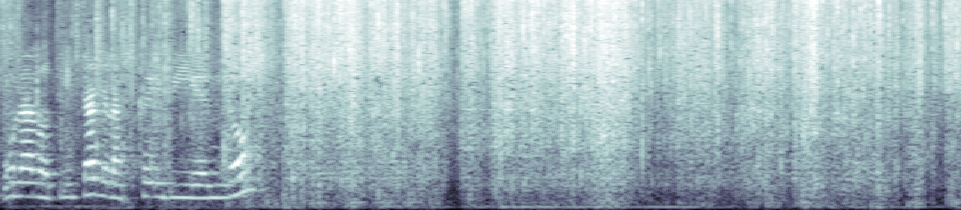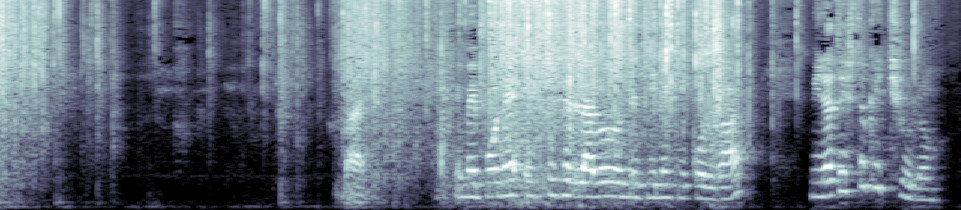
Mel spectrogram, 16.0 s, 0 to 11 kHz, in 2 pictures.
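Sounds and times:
wrapping crinkling and rustling: 0:00.0 - 0:15.8.

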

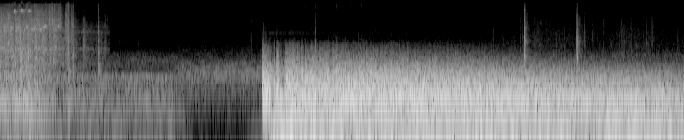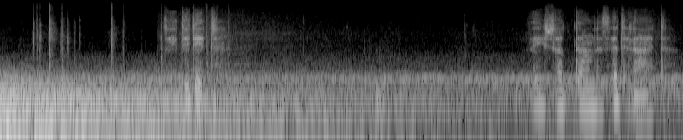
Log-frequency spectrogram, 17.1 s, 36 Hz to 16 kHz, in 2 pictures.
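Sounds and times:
deep rumbling boom: 0:03.3 - 0:14.7
faint clicks and crackles: 0:06.3 - 0:17.0.

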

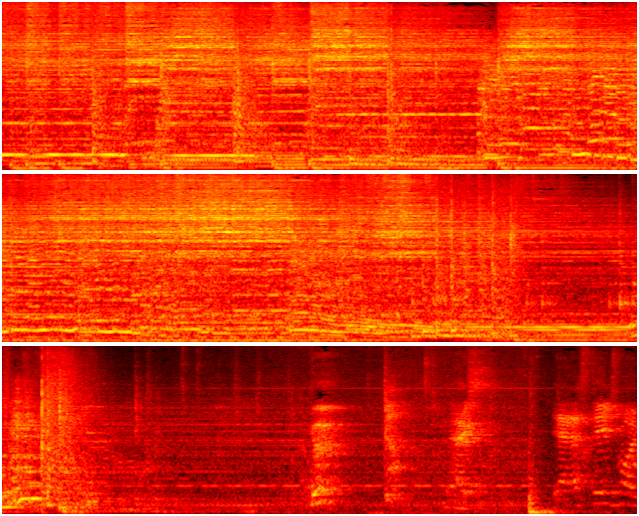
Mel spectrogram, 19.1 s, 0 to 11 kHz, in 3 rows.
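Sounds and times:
live rock band playing: 0:00.0 - 0:15.2.

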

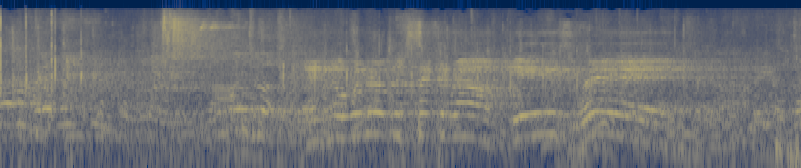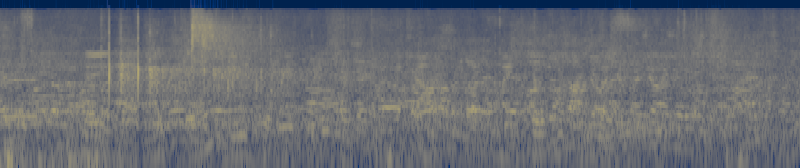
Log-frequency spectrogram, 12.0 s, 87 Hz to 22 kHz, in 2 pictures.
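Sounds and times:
overlapping voices talking: 0:00.0 - 0:12.0.

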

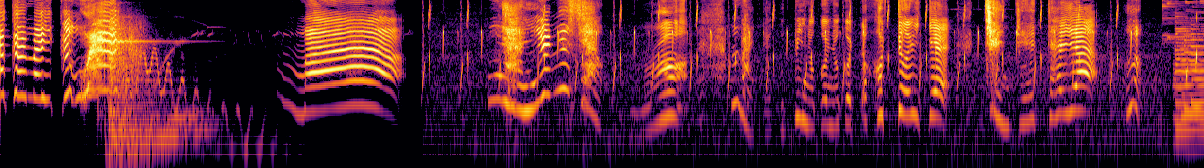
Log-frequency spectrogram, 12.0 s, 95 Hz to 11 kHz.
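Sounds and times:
cartoon boing spring effect: 0:01.1 - 0:02.8.

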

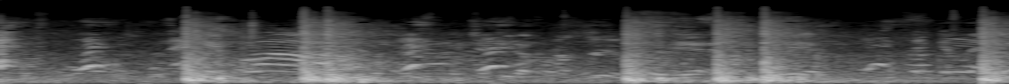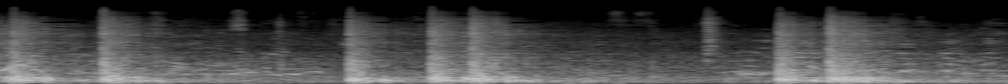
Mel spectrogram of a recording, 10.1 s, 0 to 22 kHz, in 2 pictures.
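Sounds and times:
fireworks bangs: 0:00.8 - 0:02.4, 0:03.1 - 0:08.2, 0:08.9 - 0:10.0
fireworks crackle: 0:03.1 - 0:08.2, 0:08.9 - 0:10.0.

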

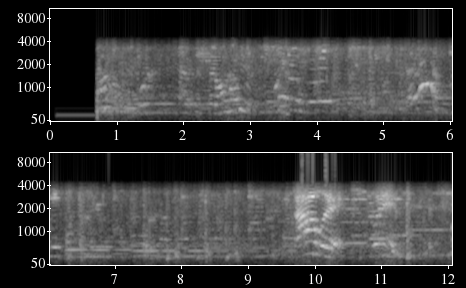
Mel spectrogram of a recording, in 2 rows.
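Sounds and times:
child squealing: 0:05.4 - 0:05.9.

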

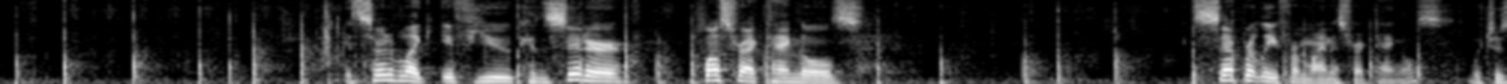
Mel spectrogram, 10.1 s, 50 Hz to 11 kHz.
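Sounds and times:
chalk tapping on a blackboard: 0:00.0 - 0:02.2, 0:03.4 - 0:09.7.

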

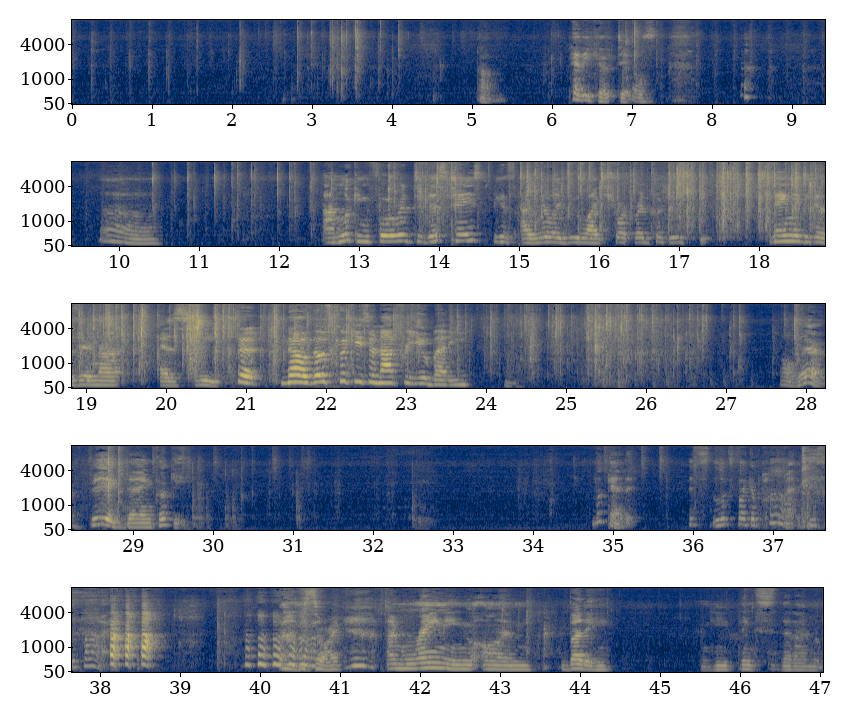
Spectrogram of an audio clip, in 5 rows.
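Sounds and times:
plastic wrapping crinkling: 0:00.0 - 0:04.8, 0:05.8 - 0:07.8, 0:09.8 - 0:31.6.

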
